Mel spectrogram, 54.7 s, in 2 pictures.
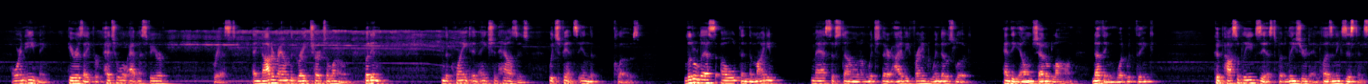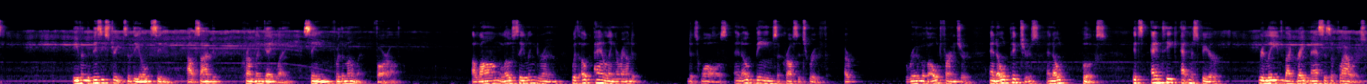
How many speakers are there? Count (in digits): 1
